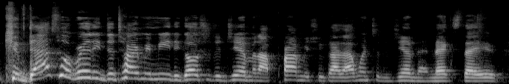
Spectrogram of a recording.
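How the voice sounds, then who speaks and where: A woman's voice: mid-range voice, fairly quick. A woman in her thirties co-hosting a podcast in casual chat, playful and teasing, laughing often. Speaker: podcast co-host.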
